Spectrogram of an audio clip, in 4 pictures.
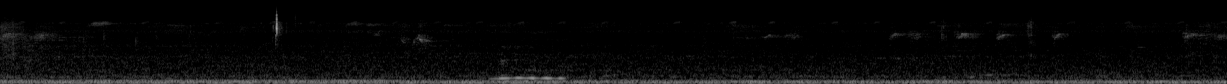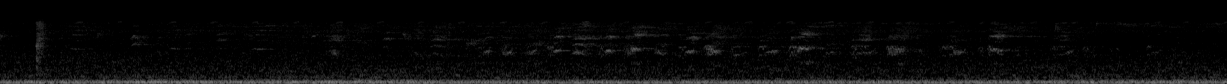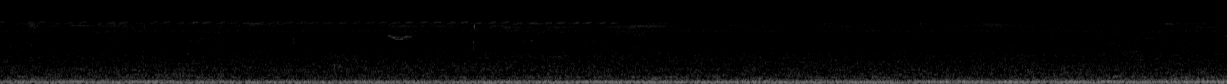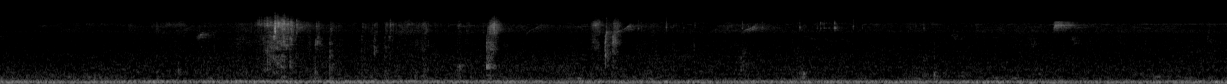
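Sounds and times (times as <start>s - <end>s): faint high bird chirps: 2.7s - 5.8s.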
